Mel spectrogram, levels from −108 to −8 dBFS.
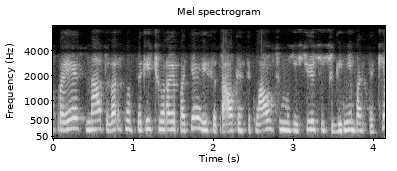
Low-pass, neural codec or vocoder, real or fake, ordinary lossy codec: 7.2 kHz; none; real; AAC, 48 kbps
